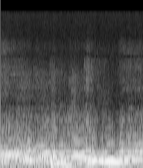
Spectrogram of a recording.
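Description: Rock band playing live, with guitar to the fore: held notes over a steady bass and drum backing.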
